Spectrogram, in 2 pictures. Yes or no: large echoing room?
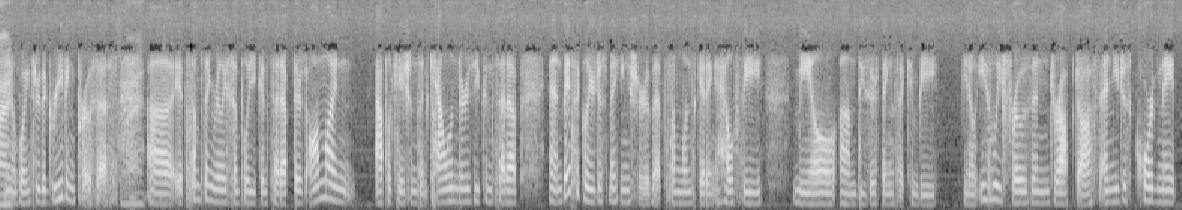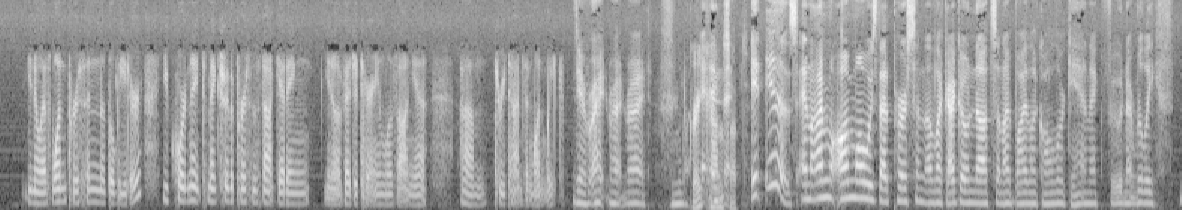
no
